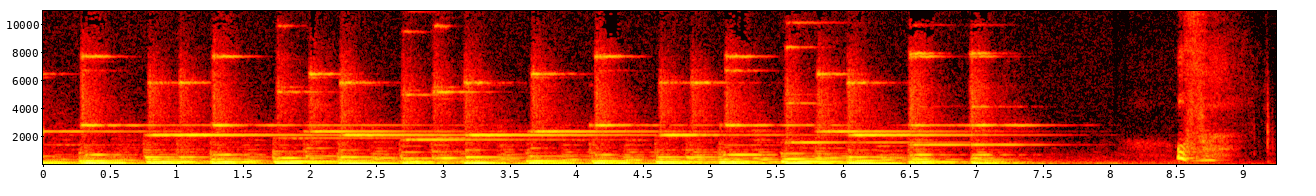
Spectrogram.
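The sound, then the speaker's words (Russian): A small bell jingles in quick, bright, rhythmic strikes, ringing clear for several seconds before fading, followed by a brief breathy puff. “Ну-ка, зайчик, попляши, всех на свете рассмеши, колокольчик зазвени, дили-дили, динь-динь-динь.”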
